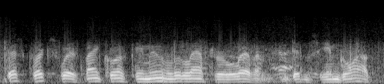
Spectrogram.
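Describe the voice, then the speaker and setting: A man's voice: mid-range voice, animated, a little fast, natural voice. An American man playing a shrewd, persistent police sergeant in an old-time radio detective drama, speaking in a terse, businesslike way. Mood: businesslike, intent. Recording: tinny, noisy old radio recording.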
